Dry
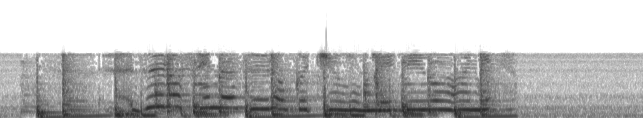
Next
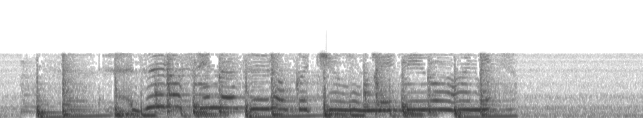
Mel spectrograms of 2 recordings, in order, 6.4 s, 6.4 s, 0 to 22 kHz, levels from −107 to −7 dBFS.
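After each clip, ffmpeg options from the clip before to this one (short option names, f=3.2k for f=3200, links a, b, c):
-af "lowpass=f=1.2k:p=1,volume=-5.5dB"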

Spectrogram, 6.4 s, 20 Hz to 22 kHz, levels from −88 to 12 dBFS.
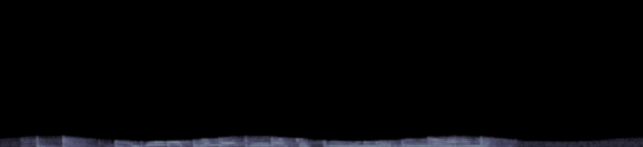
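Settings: -af "alimiter=level_in=3.5dB:limit=-24dB:level=0:latency=1:release=125,volume=-3.5dB,highpass=400,equalizer=f=470:t=q:w=4:g=-9,equalizer=f=850:t=q:w=4:g=5,equalizer=f=1.2k:t=q:w=4:g=8,equalizer=f=1.8k:t=q:w=4:g=-5,lowpass=f=2.4k:w=0.5412,lowpass=f=2.4k:w=1.3066,afftfilt=real='re*lt(b*sr/1024,830*pow(1700/830,0.5+0.5*sin(2*PI*0.49*pts/sr)))':imag='im*lt(b*sr/1024,830*pow(1700/830,0.5+0.5*sin(2*PI*0.49*pts/sr)))':win_size=1024:overlap=0.75,volume=3.5dB"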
